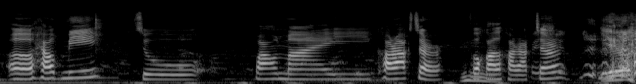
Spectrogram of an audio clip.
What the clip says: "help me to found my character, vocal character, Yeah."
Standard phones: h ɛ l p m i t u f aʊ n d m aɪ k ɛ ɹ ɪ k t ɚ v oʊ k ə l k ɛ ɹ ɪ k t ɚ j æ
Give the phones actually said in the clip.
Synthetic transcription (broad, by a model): h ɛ l p m i t u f aʊ n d m aɪ k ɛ ɹ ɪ k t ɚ f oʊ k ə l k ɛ ɹ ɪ k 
